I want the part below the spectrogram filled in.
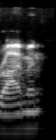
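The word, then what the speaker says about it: Reiman: Ryman? Tip Ryman.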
